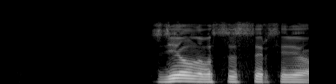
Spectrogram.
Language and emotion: Russian, neutral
